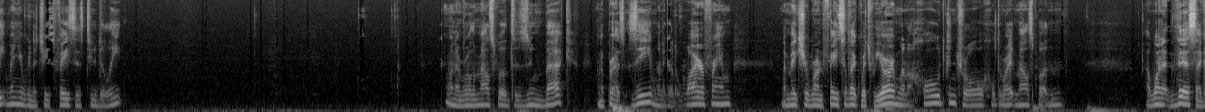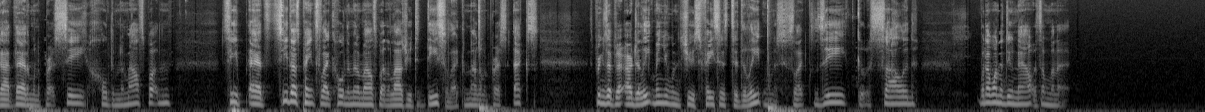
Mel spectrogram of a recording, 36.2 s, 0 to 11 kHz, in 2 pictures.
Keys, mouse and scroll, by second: 0.3 click, 0.4 click, 3.8 click, 3.9 click, 5.4 click, 5.9 double click, 6.4-7.1 scroll down 2, 10.1 click, 10.1 z, 10.2 click, 14.1 ctrl+right click, 18.9 c, 19.0 middle click, 20.8 right click, 28.0 click, 30.8 click, 30.8 z.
